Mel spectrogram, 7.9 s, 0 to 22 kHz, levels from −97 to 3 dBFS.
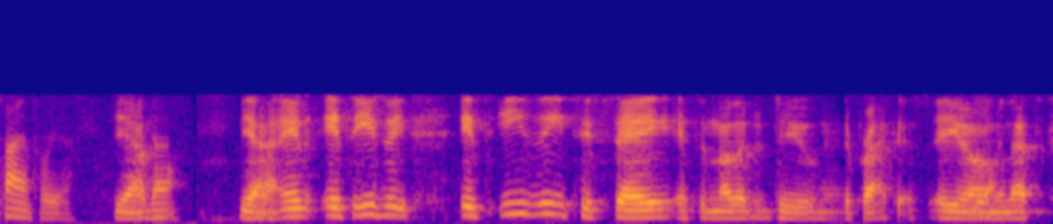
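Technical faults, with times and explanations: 1.18–1.28 s and 6.20–6.34 s, burst of packet loss: consecutive packets failed to arrive in time, so the receiver stretched the last received sound into each gap, fading it as it went. About 77 ms was filled at 1.18 s and about 126 ms just after "another to do". Speech then resumes with roughly 80 ms and 120 ms skipped. The call path's band limit at 4 kHz, consistent with G.711, is audible throughout.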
